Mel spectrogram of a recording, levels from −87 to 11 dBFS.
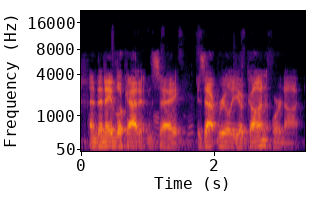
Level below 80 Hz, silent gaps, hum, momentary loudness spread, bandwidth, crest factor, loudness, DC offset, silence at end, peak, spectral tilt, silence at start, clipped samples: -58 dBFS; none; none; 12 LU; 13 kHz; 18 dB; -19 LUFS; under 0.1%; 0.1 s; -2 dBFS; -4 dB/octave; 0.1 s; under 0.1%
